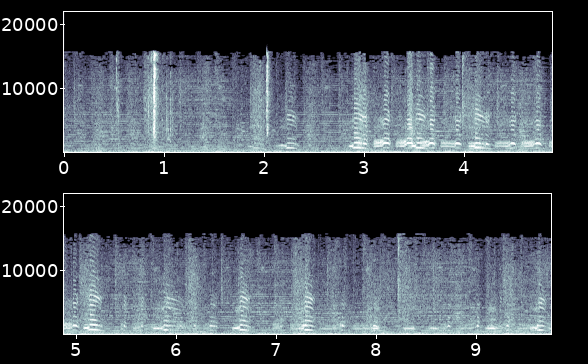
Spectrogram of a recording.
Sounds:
goose honking, Music, Honk

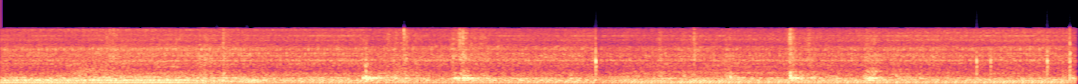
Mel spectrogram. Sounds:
Vehicle

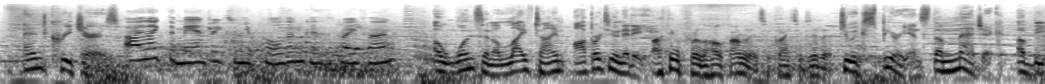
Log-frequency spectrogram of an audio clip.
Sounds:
Speech, Music

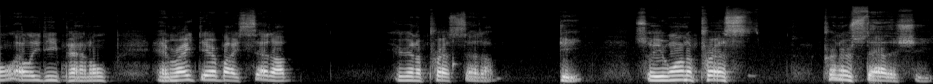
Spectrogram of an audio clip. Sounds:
Speech

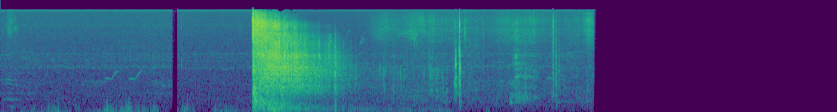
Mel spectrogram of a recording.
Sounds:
outside, rural or natural, Silence, Animal

